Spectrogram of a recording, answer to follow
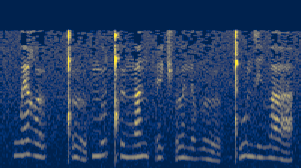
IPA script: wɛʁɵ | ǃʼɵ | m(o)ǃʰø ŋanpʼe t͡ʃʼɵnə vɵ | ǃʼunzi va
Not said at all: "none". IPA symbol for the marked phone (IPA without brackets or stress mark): ɵ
